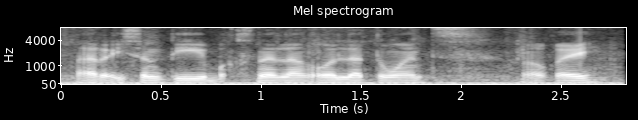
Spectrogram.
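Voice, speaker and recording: Man at a moderate pace over noticeable background noise. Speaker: pigeon racing vlogger. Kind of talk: casual vlog narration. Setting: outdoors, early morning.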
